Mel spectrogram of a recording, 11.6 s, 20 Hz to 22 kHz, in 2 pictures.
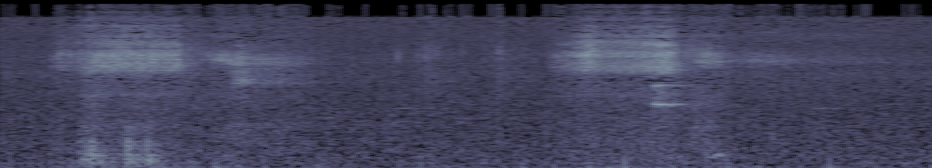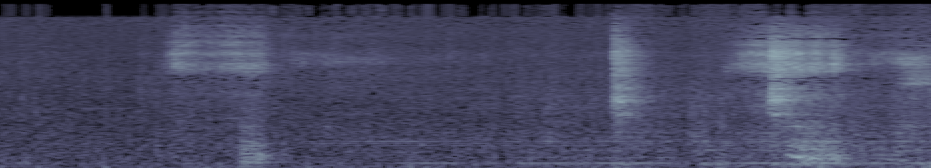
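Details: Sleeping French Bulldog snoring: hissing, snorting snores at about 18 breaths a minute in a quiet room.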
